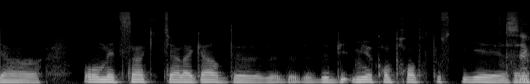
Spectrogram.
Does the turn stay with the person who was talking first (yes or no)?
no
